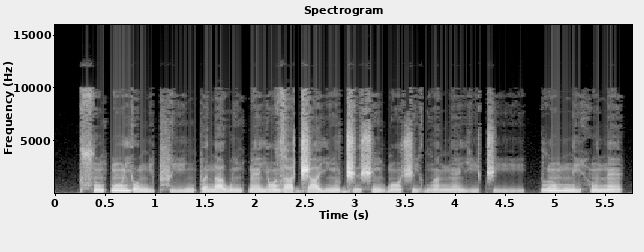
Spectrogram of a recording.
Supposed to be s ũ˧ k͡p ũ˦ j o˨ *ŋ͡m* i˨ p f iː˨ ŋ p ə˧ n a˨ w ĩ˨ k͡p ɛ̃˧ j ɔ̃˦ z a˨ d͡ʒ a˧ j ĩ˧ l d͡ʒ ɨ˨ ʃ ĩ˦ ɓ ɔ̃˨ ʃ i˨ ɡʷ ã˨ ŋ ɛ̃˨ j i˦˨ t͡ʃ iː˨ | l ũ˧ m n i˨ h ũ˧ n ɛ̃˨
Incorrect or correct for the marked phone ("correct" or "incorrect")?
incorrect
